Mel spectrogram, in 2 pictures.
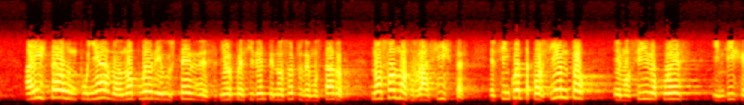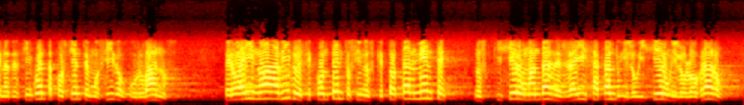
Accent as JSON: {"language": "Spanish", "town": "Ingapirca", "region": "Cañar", "country": "Ecuador", "said": "Nosotros en nuestra comunidad, yo soy de Ingapirca"}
